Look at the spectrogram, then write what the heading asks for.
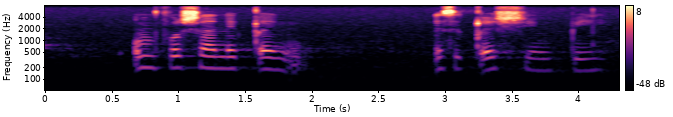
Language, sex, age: Zulu, female, 24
